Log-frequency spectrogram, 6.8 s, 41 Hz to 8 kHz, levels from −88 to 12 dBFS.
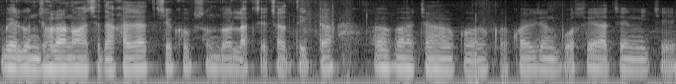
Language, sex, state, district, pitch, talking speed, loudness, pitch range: Bengali, male, Bihar, Katihar, 110 Hz, 150 wpm, -21 LUFS, 105-115 Hz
